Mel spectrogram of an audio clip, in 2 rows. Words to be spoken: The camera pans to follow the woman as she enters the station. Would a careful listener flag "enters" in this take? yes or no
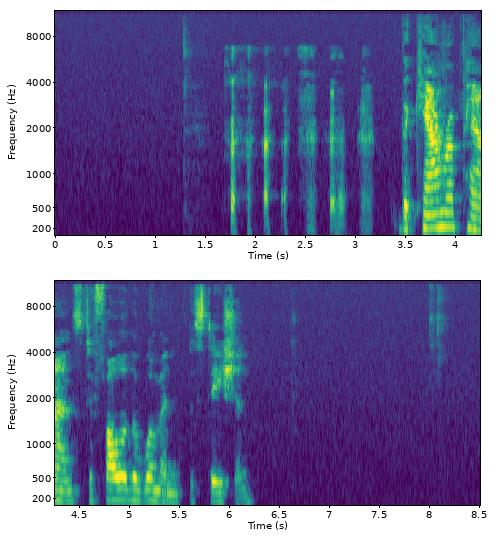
yes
